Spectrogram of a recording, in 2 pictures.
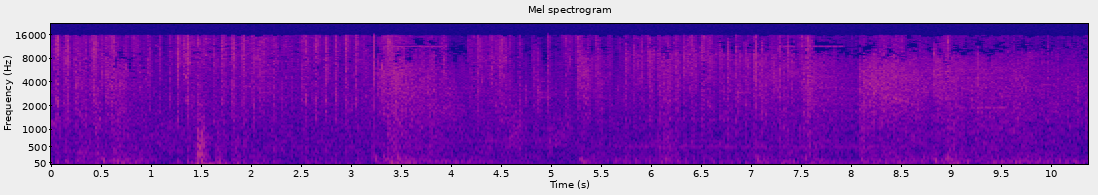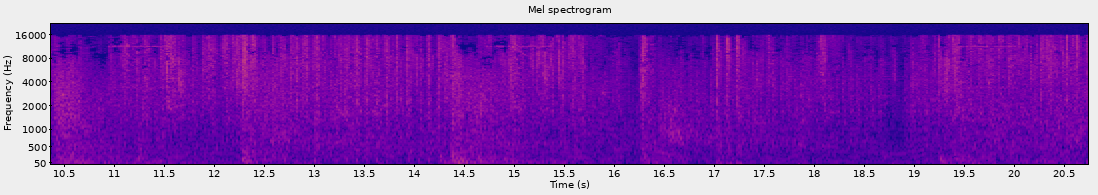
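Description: Explosions roar and rumble.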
